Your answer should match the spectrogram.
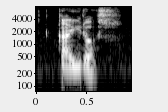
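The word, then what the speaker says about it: καιρός: oportuno hay es tesis kairós siempre me pongo ahí se pronuncia ait diptongo y se pronuncia siempre ahí a efectos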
